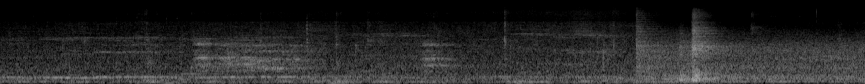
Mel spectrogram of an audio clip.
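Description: Pieces deep-frying in hot oil in a small kadai on a gas burner, a steady sizzle as a slotted spoon turns them. A single sharp clink near the end.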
